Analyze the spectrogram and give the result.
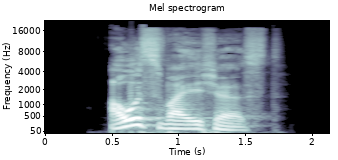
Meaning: second-person singular dependent subjunctive I of ausweichen
- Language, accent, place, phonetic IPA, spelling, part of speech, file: German, Germany, Berlin, [ˈaʊ̯sˌvaɪ̯çəst], ausweichest, verb, De-ausweichest.ogg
